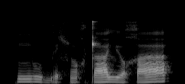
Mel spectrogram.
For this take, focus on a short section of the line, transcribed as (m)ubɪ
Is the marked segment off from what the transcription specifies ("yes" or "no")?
yes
